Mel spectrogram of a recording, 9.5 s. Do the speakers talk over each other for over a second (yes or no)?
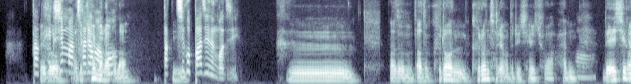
yes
